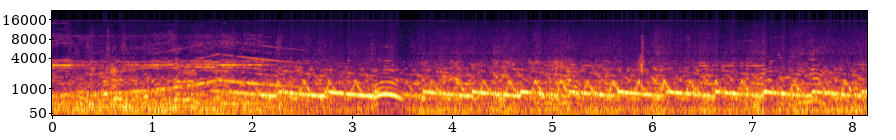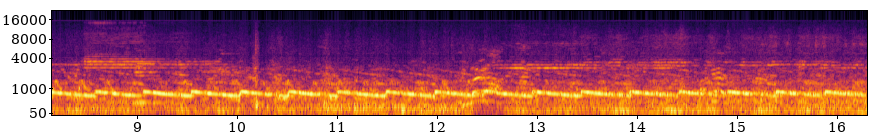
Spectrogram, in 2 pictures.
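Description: Electronic siren of a police vehicle yelping: a rapid repeating sweep in pitch, about two a second, after one longer rising wail near the start, with crowd voices underneath.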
